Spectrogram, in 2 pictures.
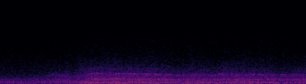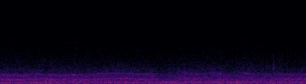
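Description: A steady rushing noise that swells in about a second in and holds, with a faint steady high whistle above it.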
